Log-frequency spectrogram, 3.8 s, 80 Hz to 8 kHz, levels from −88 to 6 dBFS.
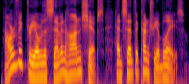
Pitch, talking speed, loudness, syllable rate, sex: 130 Hz, 190 wpm, -17 LUFS, 5.7 syllables/s, male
